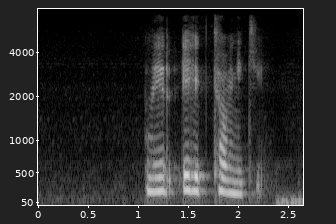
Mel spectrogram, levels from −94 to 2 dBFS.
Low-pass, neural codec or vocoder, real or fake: 7.2 kHz; codec, 24 kHz, 0.9 kbps, WavTokenizer, medium music audio release; fake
